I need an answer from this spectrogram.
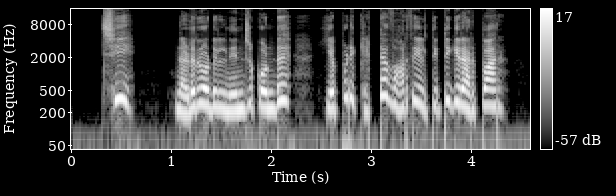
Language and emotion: Tamil, disgusted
